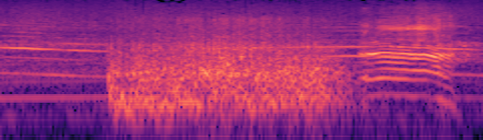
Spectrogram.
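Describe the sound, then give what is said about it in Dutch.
A car's steady engine whine at full throttle gives way to a sudden loud, crunching crash lasting about a second as the car drives through a closing gate at an airfield entrance, followed by a brief falling metallic groan as the impact dies off. “Nee, niet remmen. Niet remmen. Vol gas. Het enige is er dwars doorheen.”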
